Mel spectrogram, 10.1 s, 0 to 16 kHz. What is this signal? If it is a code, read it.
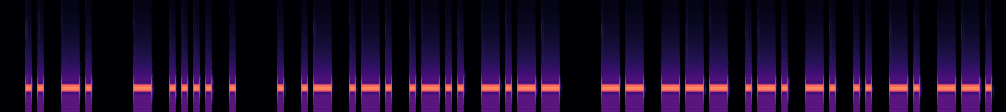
Morse code, heard as a keyed tone, about 20 wpm, 700 Hz. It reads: IN THE EARLY MORNING
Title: Sentences with 6-Word Phrases - 20wpm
